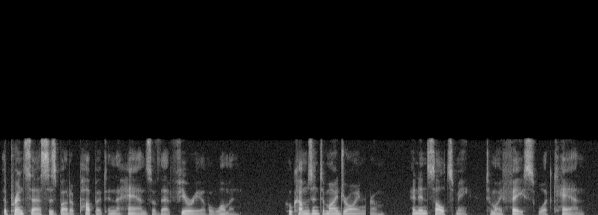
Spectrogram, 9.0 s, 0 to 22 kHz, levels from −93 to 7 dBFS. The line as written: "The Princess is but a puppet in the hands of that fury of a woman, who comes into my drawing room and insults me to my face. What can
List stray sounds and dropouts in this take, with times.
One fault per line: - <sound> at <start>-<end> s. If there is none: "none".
- dropout at 5.5-5.6 s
